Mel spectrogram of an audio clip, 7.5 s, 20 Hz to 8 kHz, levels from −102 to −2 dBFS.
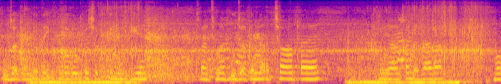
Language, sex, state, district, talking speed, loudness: Hindi, female, Rajasthan, Jaipur, 160 wpm, -12 LUFS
